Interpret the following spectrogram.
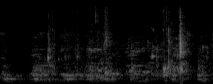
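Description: Water sloshing and splashing in a baby's tummy tub bath, with a couple of sharper splashes near the end, and a few soft vocal sounds from the baby.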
